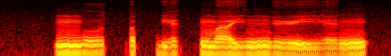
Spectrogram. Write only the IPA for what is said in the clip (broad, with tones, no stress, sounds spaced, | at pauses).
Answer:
m uː˧ t̚ ɐ˧ p̚ j ɪ˨ k̚ m ɐ˨˧ j n̪ yː˨˩ j ɪ˨˥ ŋ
